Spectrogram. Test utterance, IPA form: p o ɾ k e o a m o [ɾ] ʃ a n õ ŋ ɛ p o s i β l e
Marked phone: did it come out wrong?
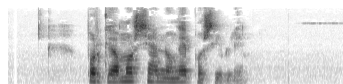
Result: no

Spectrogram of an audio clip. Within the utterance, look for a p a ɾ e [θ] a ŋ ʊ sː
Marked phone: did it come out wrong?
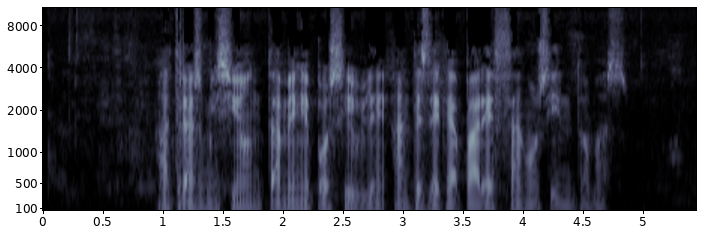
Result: no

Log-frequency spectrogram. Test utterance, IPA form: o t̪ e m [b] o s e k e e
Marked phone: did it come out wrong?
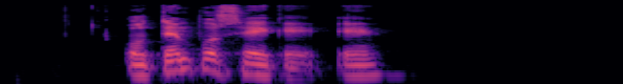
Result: yes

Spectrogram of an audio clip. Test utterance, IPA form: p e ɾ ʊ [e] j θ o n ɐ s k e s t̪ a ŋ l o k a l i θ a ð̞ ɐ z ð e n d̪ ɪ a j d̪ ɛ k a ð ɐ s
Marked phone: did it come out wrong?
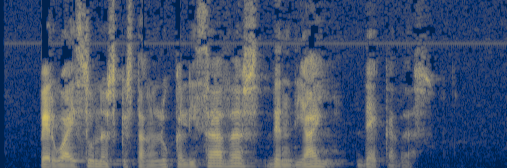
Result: yes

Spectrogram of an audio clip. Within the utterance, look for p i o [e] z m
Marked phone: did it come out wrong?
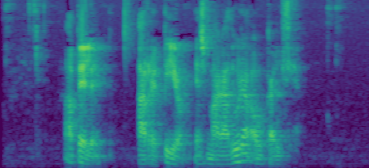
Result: no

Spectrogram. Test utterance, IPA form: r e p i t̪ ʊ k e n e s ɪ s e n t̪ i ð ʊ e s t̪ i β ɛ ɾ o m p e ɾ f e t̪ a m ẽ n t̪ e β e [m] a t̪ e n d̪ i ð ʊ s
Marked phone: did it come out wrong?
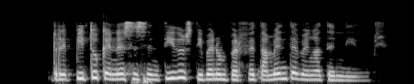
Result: yes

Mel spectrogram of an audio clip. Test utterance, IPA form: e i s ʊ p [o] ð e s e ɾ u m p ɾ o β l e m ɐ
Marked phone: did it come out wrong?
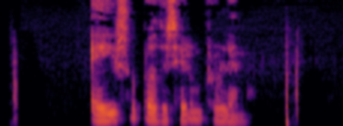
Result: yes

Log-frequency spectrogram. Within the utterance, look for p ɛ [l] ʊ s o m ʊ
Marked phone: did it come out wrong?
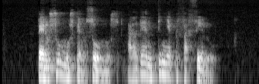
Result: yes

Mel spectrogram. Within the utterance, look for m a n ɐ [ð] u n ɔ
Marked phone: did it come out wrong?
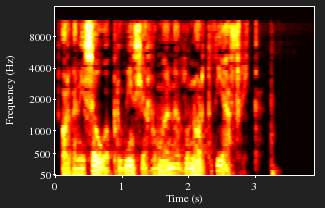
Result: no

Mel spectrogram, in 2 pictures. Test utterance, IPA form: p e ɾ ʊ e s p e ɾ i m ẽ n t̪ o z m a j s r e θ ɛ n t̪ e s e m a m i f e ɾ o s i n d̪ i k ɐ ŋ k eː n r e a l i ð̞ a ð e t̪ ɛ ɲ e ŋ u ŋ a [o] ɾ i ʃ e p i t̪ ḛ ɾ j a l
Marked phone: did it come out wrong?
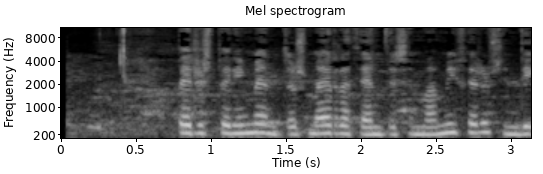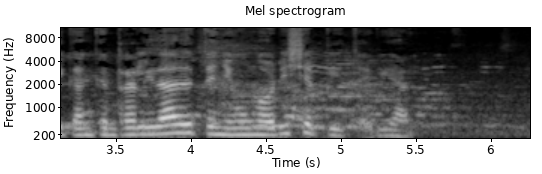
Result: no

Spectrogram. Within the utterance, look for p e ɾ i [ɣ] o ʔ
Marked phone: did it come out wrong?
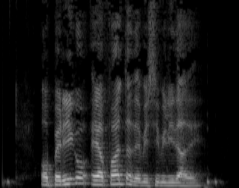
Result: no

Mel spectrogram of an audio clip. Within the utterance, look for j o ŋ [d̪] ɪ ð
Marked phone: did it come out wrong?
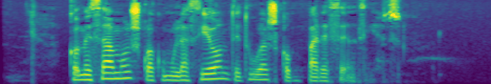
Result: no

